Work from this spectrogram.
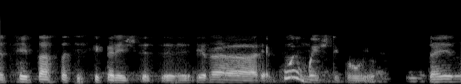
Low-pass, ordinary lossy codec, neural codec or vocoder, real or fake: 7.2 kHz; AAC, 16 kbps; vocoder, 44.1 kHz, 128 mel bands every 512 samples, BigVGAN v2; fake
